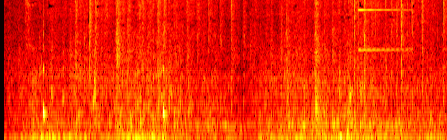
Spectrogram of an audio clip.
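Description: Racing pigeons cooing, with two clear short calls in the first two seconds over a steady low rumble; a brief thin high tone sounds near the end.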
